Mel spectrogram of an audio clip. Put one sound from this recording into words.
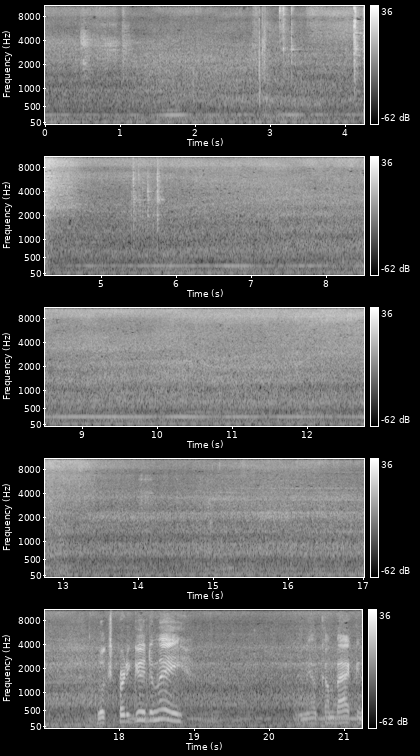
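A skid steer loader's engine runs and whines nearby.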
